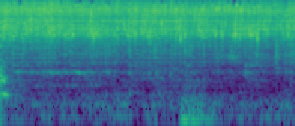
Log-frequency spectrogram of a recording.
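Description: Okra frying in a pan, a dense, even sizzle held close and steady throughout, with no voices.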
